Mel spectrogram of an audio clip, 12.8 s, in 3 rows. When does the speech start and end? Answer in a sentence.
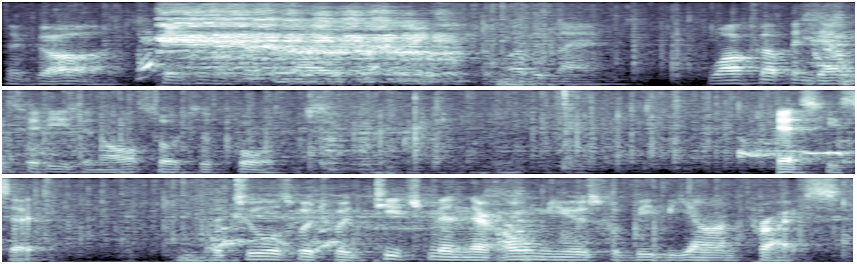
You can hear the speech from 0.0 to 5.9 s, from 8.2 to 8.8 s and from 9.6 to 12.7 s.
